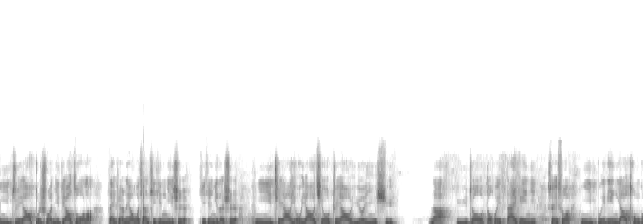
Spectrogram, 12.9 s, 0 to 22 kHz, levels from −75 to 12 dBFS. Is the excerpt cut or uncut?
cut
